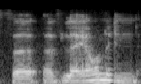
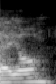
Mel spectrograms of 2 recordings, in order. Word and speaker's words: León: But we're very grateful today to have Alexis Fernández with us today from the University of León. Am I pronouncing that right, Alexis? Yeah. León.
